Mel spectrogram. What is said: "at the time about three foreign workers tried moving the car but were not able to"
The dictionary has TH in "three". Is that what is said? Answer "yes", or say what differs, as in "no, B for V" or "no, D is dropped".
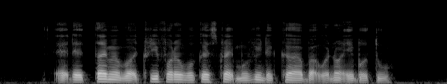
no, T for TH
